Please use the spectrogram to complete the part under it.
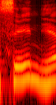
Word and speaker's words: Seine: Is that how you say it? – The Seine.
